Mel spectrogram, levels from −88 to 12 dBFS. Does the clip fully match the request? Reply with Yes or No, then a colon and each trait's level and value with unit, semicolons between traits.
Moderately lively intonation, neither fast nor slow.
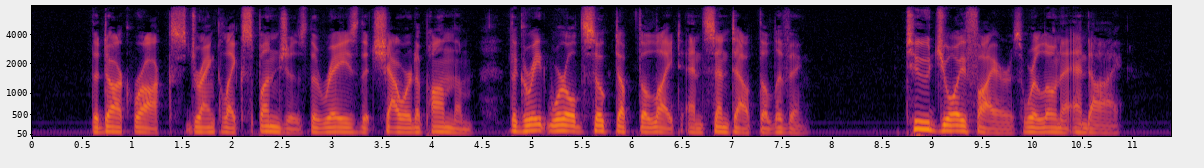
Yes: average, 3.3 semitones; average, 165 wpm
